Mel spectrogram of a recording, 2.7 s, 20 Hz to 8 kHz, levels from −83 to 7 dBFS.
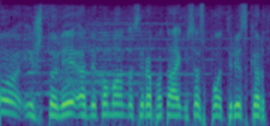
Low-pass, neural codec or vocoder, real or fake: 7.2 kHz; none; real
